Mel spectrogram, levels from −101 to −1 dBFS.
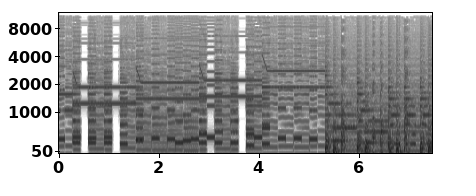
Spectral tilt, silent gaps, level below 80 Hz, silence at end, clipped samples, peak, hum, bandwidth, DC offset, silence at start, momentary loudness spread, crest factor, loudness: -5 dB/octave; none; -32 dBFS; 0 s; under 0.1%; -8 dBFS; none; 11.5 kHz; 0.3%; 0 s; 3 LU; 12 dB; -21 LUFS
